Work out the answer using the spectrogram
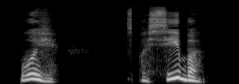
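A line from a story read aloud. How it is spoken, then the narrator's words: Surprised mumble. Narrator (Russian): удивленно пробормотала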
